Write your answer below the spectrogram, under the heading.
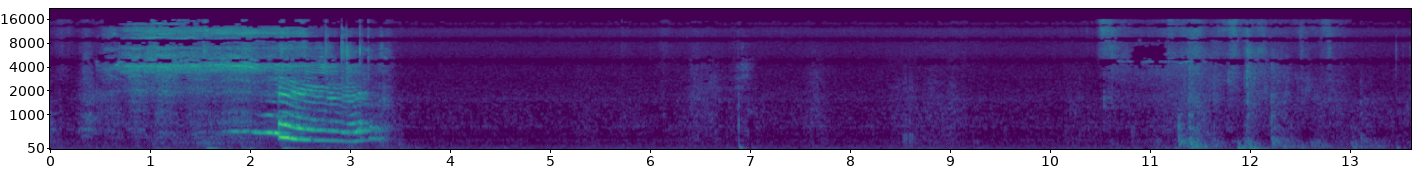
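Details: Turkish Kangal Shepherd puppy, 8 months old and 94 lb, indoors, complaining and arguing with its owner. One drawn-out groaning whine wavers and falls in pitch over about three seconds, then quiet, with rustling and movement later.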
